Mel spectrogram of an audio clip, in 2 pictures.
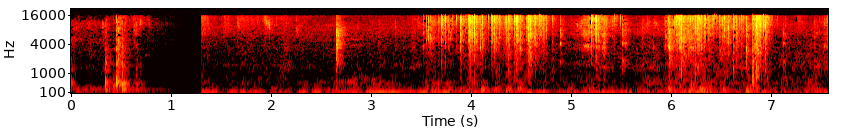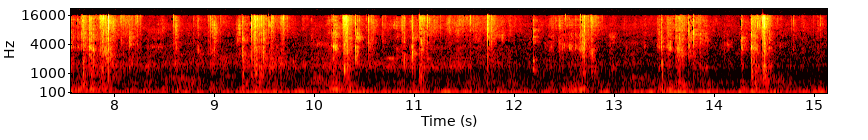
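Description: A palm-sized rectangular bar of soap with a white outer layer and a yellow core is held in black-gloved hands and scraped and carved with a thin metal blade, shaving off curls of soap. Dry, crisp scraping and crunching strokes with bright, tearing edges repeat over a steady low hum, with a brief silence near the start.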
